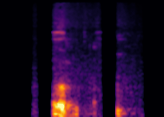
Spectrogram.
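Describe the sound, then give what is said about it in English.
A quick slurp of coffee: a short, noisy sip with a throaty edge, followed a moment later by a brief, softer second sound. No one speaks. “Sorry that you had to listen to me slurp, but I am still drinking coffee.”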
